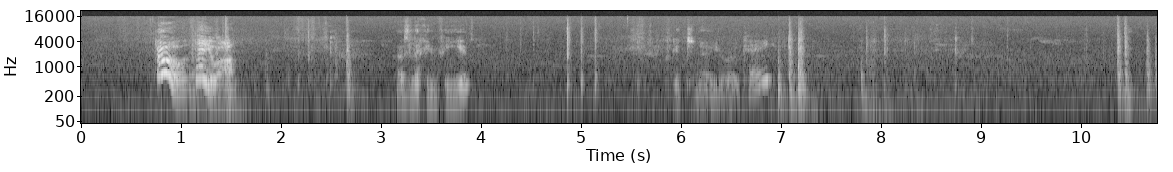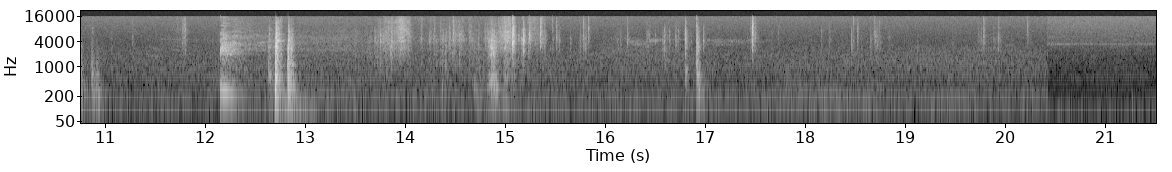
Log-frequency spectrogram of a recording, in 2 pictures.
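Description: Objects knock and clatter as things are rummaged through.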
